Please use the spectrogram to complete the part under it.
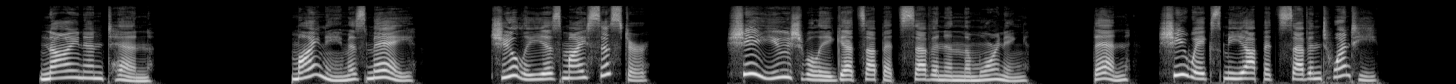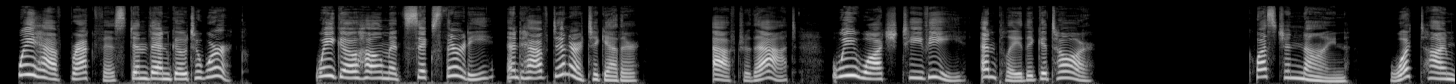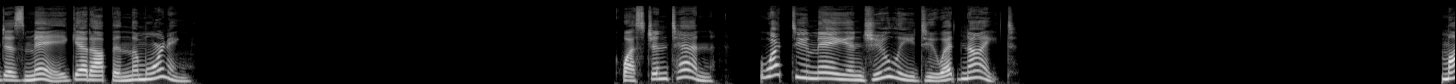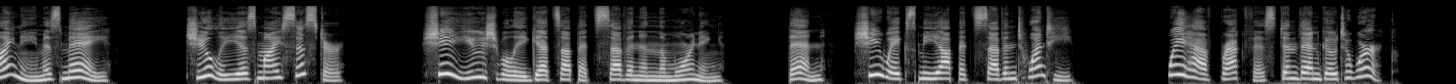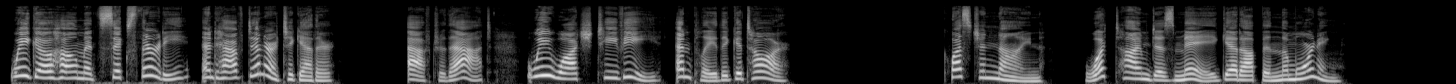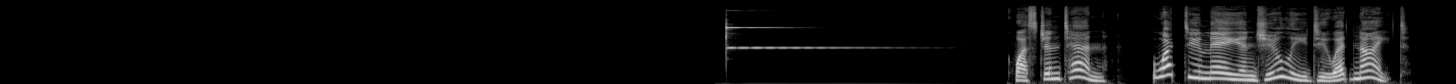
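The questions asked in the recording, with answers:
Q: What time does May get up in the morning?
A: At 7:20

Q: What do May and Julie do at night?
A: They watch TV and play the guitar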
